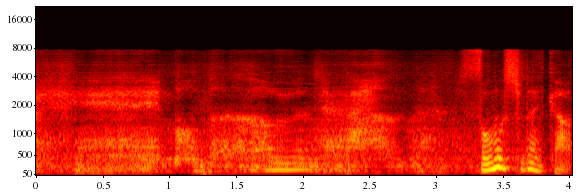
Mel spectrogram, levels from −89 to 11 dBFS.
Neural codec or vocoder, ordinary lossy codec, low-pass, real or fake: codec, 16 kHz, 0.7 kbps, FocalCodec; none; none; fake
